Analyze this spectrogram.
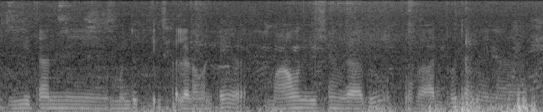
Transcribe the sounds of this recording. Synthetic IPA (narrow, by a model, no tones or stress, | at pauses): d͡ʒiːʋit̪aːnːi | mund̪uku̥t̪ḭːsu̥kɛ̰lːɐɽɐmɐɳʈe̞̰ː | maːuniʋiʂɐjɐmɡaːd̪uɔkɐːd̪̚bʱut̪ɐmɐjnɐ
